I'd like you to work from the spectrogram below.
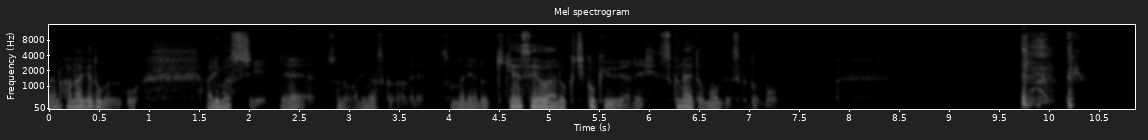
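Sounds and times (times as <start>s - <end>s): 
speech: 0.0s - 7.4s
loud harsh coughs: 9.8s - 10.5s.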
